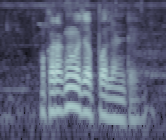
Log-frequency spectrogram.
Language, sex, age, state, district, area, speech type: Telugu, male, 30-45, Andhra Pradesh, Bapatla, rural, spontaneous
